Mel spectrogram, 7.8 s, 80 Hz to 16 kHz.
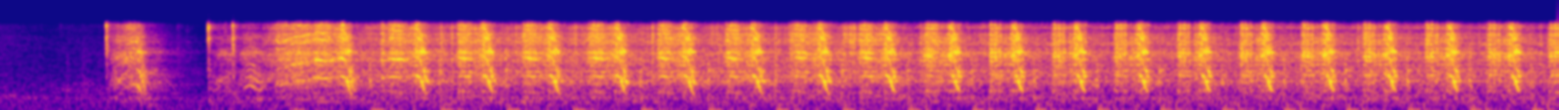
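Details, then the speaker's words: Honda SH125 scooter, start attempt after a new relay: starter cranks with an even chug about three beats a second, with an odd kick like compression overload, but never catches; fuel may still be getting around. "that was interesting guys there was some sort of kick there was some sort of kick something um i'm gonna try again a couple of times in case it's just all the fuels just getting around"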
